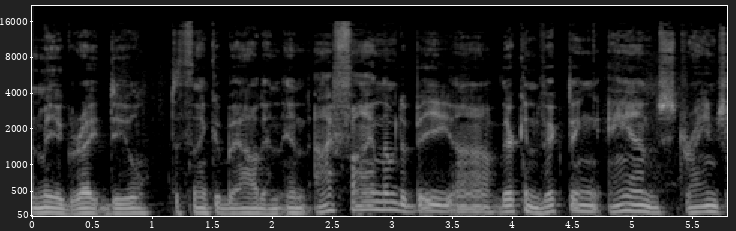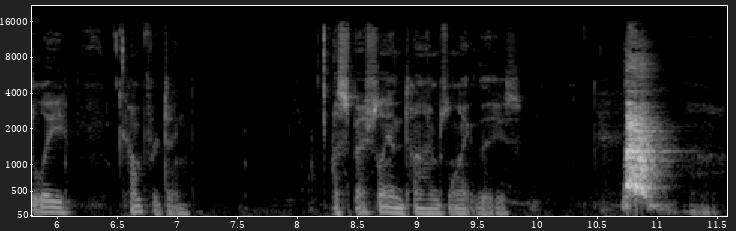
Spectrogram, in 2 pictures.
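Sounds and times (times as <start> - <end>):
speech: 0.0 - 7.2, 8.3 - 9.9, 10.7 - 11.0
dog barking: 10.7 - 11.2.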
